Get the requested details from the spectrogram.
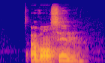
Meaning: plural of avant-scène
- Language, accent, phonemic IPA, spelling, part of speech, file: French, France, /a.vɑ̃.sɛn/, avant-scènes, noun, LL-Q150 (fra)-avant-scènes.wav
